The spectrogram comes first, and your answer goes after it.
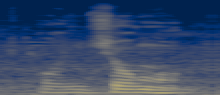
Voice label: "onSongo", andamanese; body

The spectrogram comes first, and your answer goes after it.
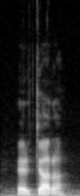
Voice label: "Ercara", Andamanese; woodcuts small pieces of

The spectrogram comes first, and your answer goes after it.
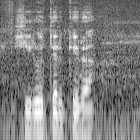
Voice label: "SirotErkera", andamanese; shallow sea

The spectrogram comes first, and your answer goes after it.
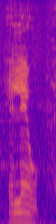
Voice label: "eleu", andamanese; small child

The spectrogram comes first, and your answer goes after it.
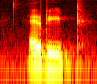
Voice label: "ErDiTh", Andamanese; pierce

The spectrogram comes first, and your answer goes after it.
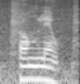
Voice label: "TOng leo", andamanese; small tree

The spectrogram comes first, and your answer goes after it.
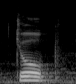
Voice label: cop fruit soury like orange, Andamanese

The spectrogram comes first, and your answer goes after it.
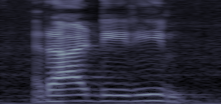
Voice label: "raDirim", andamanese; black pig

